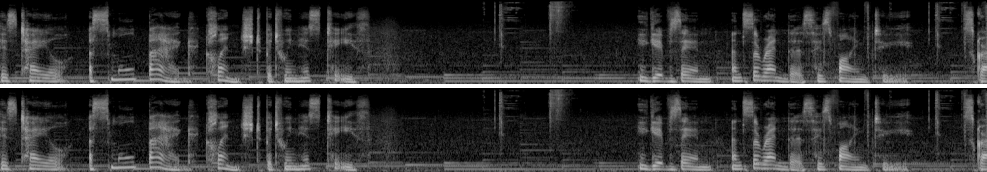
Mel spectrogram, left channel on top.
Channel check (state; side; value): normal; both; correlation 0.98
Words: tail, a small bag clenched between his teeth. He gives in and surrenders his find to you.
